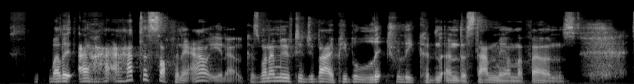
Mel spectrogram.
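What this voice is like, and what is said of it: Softened northern English accent. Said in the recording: “I had actually quite a deep northern accent ... you can hear a little twang ... I had to soften it out ... I've sort of kept this more neutral ... you can definitely detect a northern twang in there”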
